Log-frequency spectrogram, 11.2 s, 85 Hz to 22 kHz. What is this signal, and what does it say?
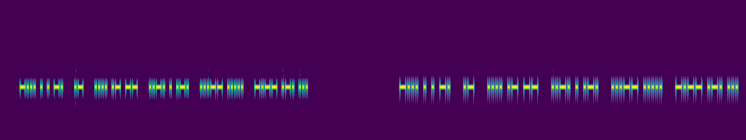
Morse code, heard as a keyed tone, about 52 wpm, 700 Hz. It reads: BEEN A HAM FER 35 YRS BEEN A HAM FER 35 YRS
